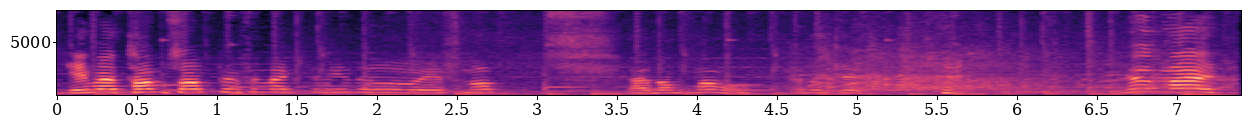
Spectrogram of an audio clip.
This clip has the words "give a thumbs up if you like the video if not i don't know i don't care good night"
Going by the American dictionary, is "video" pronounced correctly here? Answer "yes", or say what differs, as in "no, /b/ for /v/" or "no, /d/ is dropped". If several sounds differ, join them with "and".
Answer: no, /b/ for /v/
